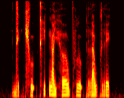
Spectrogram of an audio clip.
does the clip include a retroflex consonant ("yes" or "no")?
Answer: no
